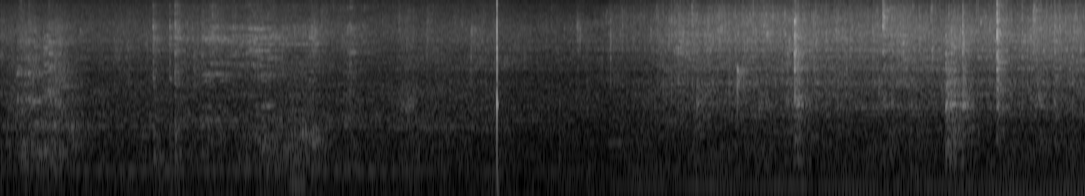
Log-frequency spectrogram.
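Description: Cubed potatoes sizzling as they fry in hot oil in a metal pot. There is a single sharp click about halfway through, and from about two-thirds in the frying grows louder as a spatula stirs and scrapes the pot.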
